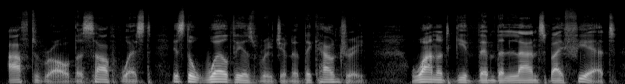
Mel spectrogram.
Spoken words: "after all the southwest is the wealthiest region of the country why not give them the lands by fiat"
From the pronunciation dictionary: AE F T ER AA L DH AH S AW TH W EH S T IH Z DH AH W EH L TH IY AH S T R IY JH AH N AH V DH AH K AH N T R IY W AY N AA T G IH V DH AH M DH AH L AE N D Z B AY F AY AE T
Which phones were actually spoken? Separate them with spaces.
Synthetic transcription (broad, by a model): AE F T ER AA L DH AH S AW TH W EH S T IH Z DH AH W EH L TH IY AH S T R IY JH AH N AH V DH AH K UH N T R IY W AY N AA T G IH V DH AH M DH AH L AE N D Z B AY F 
